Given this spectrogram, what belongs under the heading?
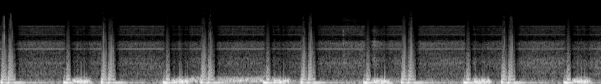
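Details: Simulated heartbeat, about 60/min: first sound, then a soft mid-systolic crescendo-decrescendo murmur, then a split second sound with the same separation whether inspiring or expiring; fixed split second heart sound.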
